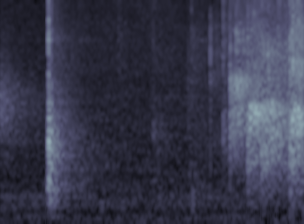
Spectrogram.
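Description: A single sharp click of the snooker shot about half a second in. Audience applause swells up near the end as the red is potted.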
